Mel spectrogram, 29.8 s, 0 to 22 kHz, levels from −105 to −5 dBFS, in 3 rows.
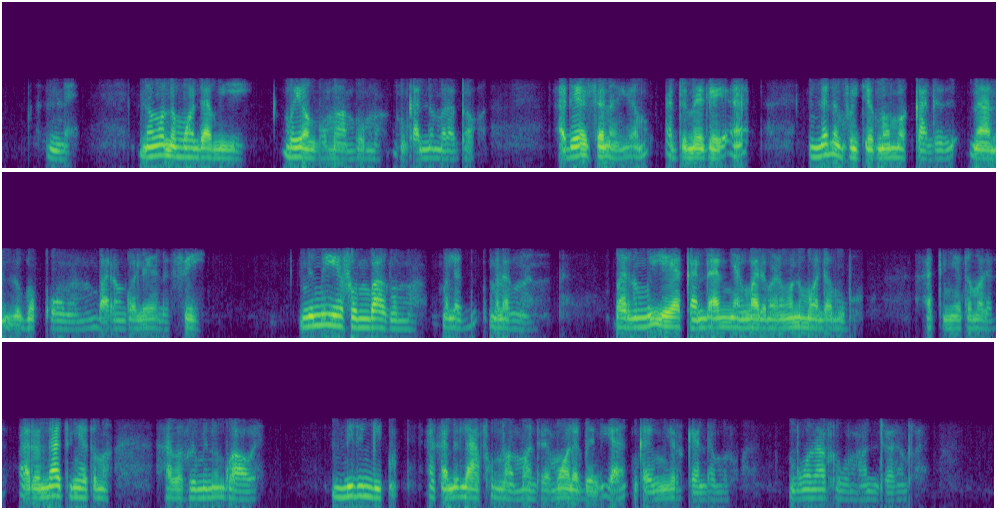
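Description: Throughout the speech the G.723.1 codec shapes the sound. The line band is roughly 300 Hz to 3.4 kHz, and the damage is heavy, which fits a 6.3 kbit/s stream. The slow-updating voice model leaves the voice muffled and hoarse, with smeared consonants.

At 3.14 to 3.28 s, just before "ma bougma kané mola", there is VoIP packet loss concealed by the speech codec. The gap sounds like one lost 30 ms frame. The decoder carries its last pitch and filter forward at falling gain, giving a brief stretched sound that fades. The voice stays weakened a little past the gap. The same concealment recurs at 11.45 to 11.55 s.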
